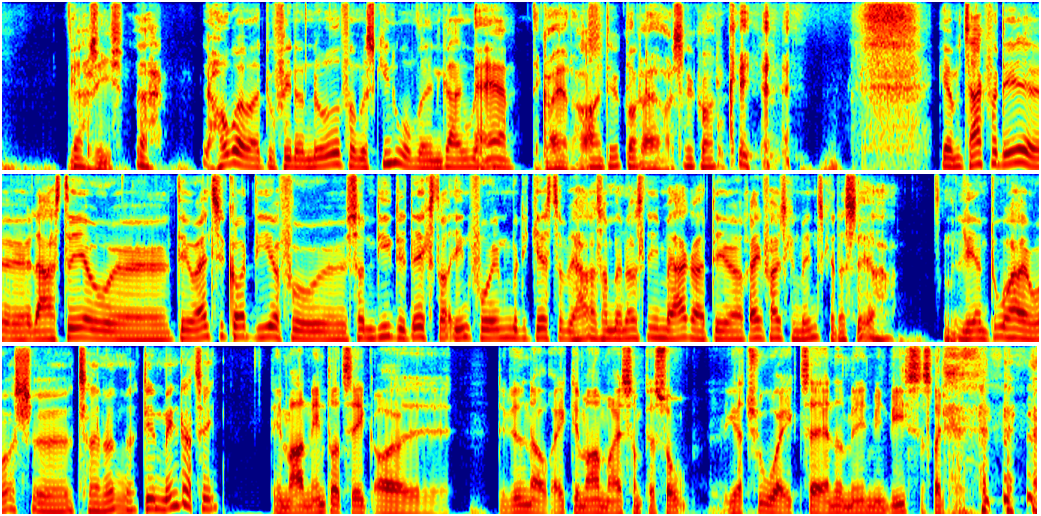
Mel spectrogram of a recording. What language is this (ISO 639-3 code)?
dan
